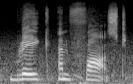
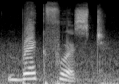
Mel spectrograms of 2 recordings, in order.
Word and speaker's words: breakfast: daily in the morning most of the people they are pronouncing it as break and fast sorry it's not breakfast but a over here becomes silent and we pronounce this as breakfast right breakfast breakfast break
